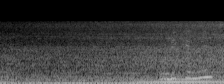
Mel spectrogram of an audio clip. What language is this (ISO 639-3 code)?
kan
